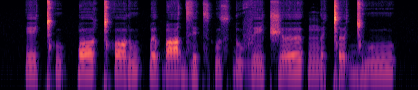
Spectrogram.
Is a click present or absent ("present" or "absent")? present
